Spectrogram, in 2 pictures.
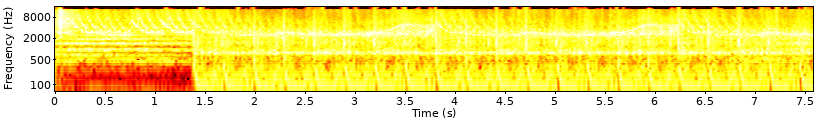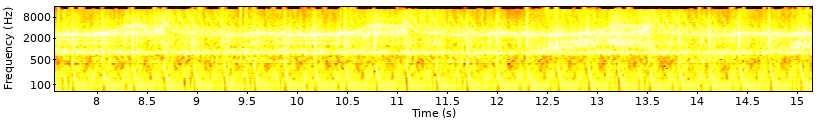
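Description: Hard, dark drum and bass (darkstep/corebass). A thin, high synth passage drops about a second and a half in into a fast, dense kick-drum pattern with heavy bass and a held synth tone. A rising sweep repeats about every two and a half seconds.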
